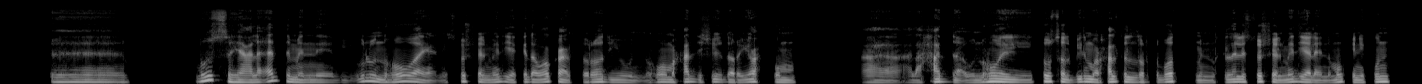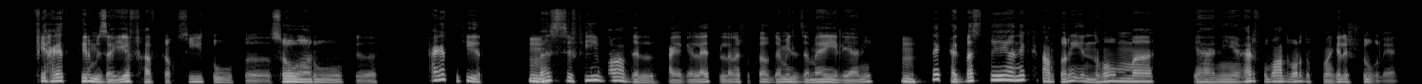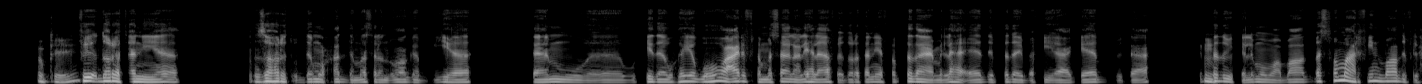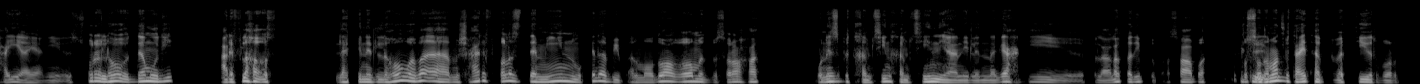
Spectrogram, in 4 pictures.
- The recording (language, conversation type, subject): Arabic, podcast, إيه رأيك في تأثير السوشيال ميديا على العلاقات؟
- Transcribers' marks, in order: in English: "الSocial Media"; in English: "الSocial Media"; "الحالات" said as "الحاجلات"; tapping; in English: "add"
